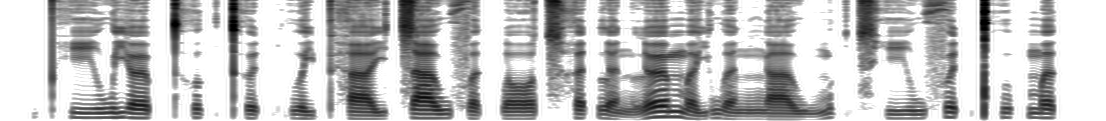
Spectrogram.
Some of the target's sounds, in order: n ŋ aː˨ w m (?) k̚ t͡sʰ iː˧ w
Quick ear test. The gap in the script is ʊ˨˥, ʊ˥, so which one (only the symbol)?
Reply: ʊ˥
